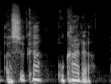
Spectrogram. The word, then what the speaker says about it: Asuka Okada: Asuka Okada.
